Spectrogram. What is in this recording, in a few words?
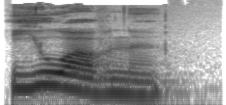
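"юавны", Komi, female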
